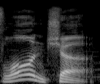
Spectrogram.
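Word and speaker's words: sláinte: In an Irish pub, you may hear the term slánte, pronounced sláncha.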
